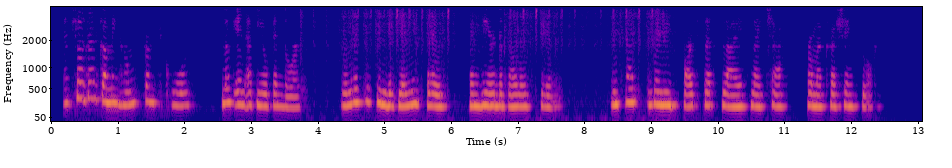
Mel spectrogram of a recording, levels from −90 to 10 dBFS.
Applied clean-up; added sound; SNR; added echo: neural mask model DeepFilterNet 3.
